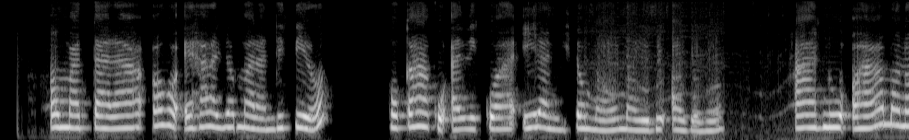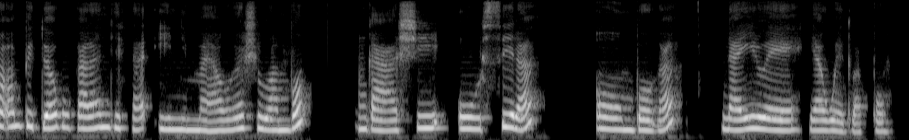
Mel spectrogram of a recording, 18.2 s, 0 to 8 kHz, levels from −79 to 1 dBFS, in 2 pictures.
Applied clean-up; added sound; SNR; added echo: neural separator model SepFormer DNS4.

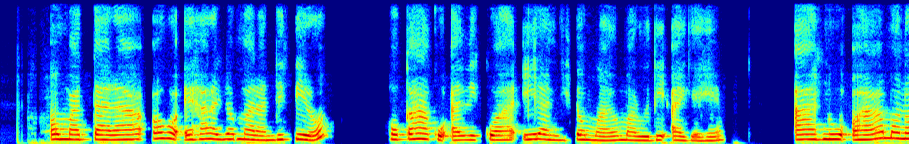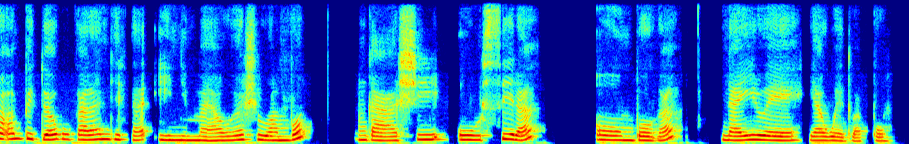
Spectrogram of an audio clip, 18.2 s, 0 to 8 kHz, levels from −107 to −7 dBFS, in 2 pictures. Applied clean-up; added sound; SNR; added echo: none; none; none; none.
